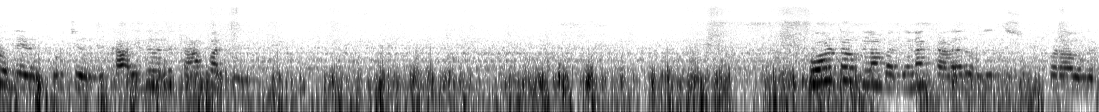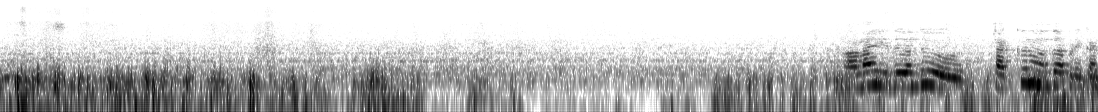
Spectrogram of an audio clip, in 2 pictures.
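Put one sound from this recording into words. Cloth rustles and swishes as it is handled close by.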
